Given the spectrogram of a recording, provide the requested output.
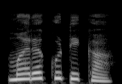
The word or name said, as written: ಮರಕುಟಕ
